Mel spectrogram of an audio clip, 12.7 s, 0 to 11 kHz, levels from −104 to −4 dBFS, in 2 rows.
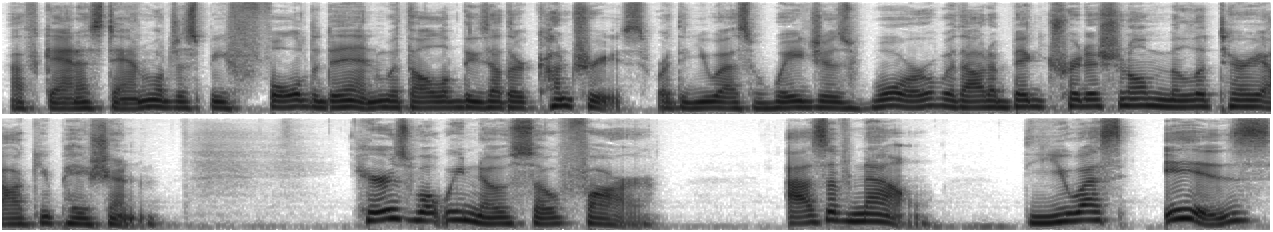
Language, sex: English, female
